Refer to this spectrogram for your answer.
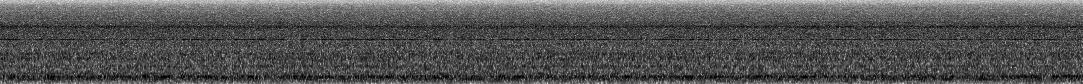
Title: Buzzing sound coming from furnace blower fan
